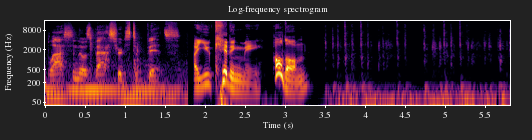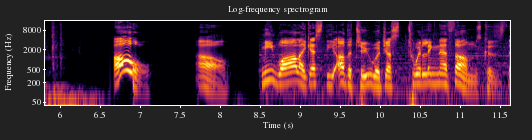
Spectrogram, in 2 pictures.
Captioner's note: typing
